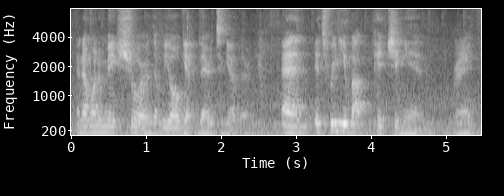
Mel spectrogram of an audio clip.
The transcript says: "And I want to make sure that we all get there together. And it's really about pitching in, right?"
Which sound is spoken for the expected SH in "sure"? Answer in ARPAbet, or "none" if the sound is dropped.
SH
